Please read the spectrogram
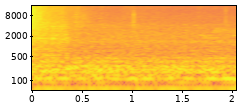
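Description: Quiet background room tone: a steady low hum under a faint hiss, with a brief click at the very start.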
